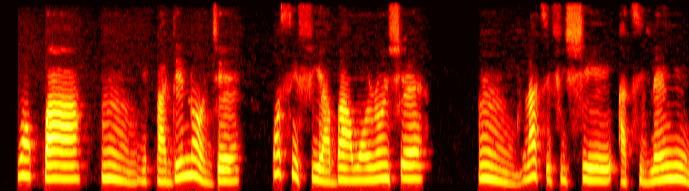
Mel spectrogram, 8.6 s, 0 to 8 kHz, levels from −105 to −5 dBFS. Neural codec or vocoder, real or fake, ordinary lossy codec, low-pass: none; real; none; 7.2 kHz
